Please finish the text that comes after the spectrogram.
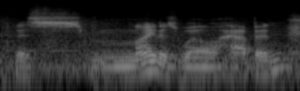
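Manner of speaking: slow, grumbled mutter under the breath. A character mutters where he thinks the others can't hear; muttered under breath. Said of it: "I mutter under my breath".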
